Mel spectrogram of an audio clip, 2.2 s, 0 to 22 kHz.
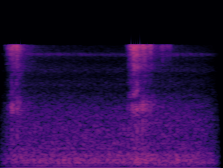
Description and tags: pasos desps de running cycle
3 pasos sincronisados con la animacion
gravity, improvise, wind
